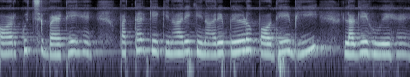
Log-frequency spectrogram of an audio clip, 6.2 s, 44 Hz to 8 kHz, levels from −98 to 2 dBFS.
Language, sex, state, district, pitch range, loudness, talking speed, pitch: Hindi, female, Bihar, Gopalganj, 220-250 Hz, -25 LUFS, 135 wpm, 235 Hz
